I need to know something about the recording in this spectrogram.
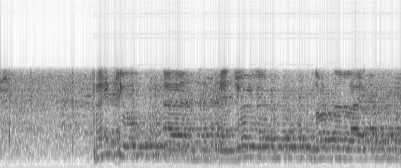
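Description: A man speaks into a microphone over a loudspeaker.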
